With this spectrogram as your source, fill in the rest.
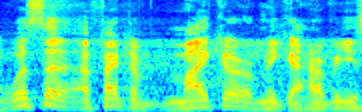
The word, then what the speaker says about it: MiCA: All right, and then Simon, you touched on MICA. Is that the correct pronunciation? Yes.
